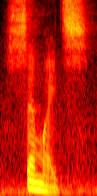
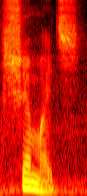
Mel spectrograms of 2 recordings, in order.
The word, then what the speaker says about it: Semites: of shem you are against semites against shemites you know to accurately pronounce it and who are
